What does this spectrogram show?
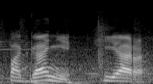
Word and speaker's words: Pagani Huayra: Позади вас стоит PGI Kara. Ну, пишется немножко по-другому, но произносится именно так, причём в версии White Edition.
